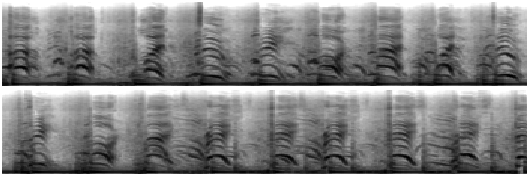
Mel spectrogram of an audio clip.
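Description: Dragon boat crew shouting short rhythmic calls in time with the paddle strokes, about two a second, over a steady low hum.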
